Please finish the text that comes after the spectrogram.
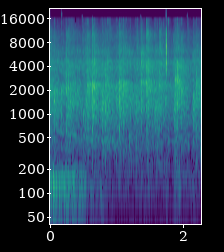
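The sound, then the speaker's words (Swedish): An audience breaks into steady applause, a dense wash of many hands clapping at a moderate level with no voices over it. “För så många var vi 2020 en stor applåd på det, eller hur?”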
